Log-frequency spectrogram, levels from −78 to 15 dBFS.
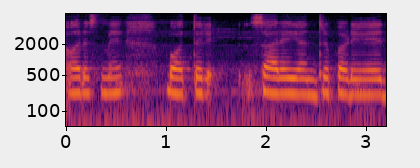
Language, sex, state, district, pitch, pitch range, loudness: Hindi, female, Uttar Pradesh, Jalaun, 225 Hz, 215-230 Hz, -21 LUFS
